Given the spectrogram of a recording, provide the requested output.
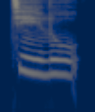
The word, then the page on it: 记录: jì lù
